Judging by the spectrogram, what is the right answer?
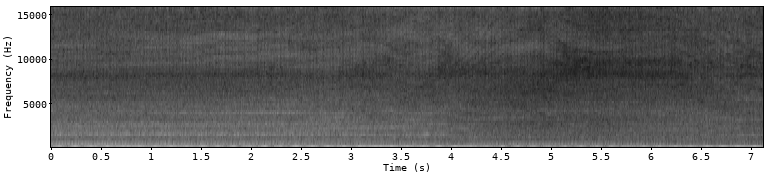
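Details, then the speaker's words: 1998 Ford Mustang after about ten years sitting, first start-up after refitting the gas tank and a new battery, warming toward normal temperature: steady, even low rumble with no misses, knocks or ticks, surprisingly smooth healthy idle. "oh it runs so smooth this is this is surprising for 10 years sitting without being cranked and fired up great"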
